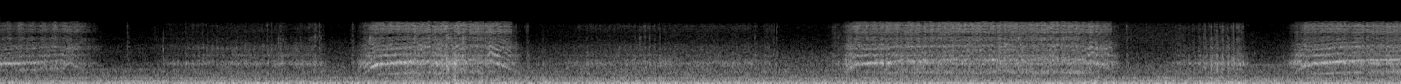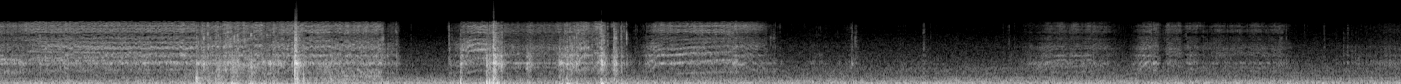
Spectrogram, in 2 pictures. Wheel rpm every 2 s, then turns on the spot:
40, 40, 80, 30, 110, 80, 80, 160, 150, 120, 80, 10, 40, 30.
0-2 4-8 10-12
